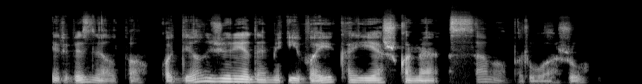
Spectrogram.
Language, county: Lithuanian, Vilnius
